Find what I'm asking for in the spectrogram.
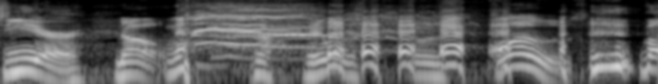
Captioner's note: laughing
